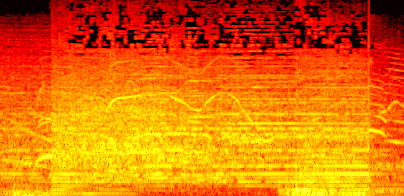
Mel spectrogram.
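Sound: audience applause and cheering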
